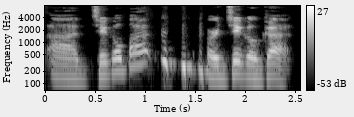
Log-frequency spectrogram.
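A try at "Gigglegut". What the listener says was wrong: No. Giggle. Not jiggle. G, not a J. Giggle.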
